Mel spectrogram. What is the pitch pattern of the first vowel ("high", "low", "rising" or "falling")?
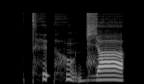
high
